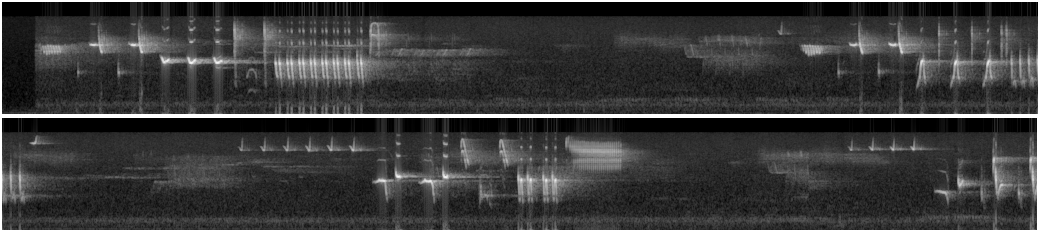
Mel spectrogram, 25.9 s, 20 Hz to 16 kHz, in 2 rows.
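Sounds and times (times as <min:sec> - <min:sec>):
thrush nightingale singing: 0:00.4 - 0:06.2, 0:06.9 - 0:21.4, 0:22.1 - 0:25.8.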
